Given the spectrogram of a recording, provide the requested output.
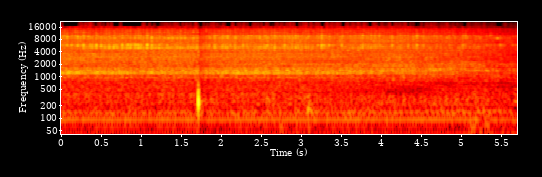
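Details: Nissan Micra K12 1.4 (CR14DE engine, 104,000 miles / 166,400 km) at idle: light, even ticking chatter over the engine hum; owner unsure whether it is the timing chain or the drive belt tensioner.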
